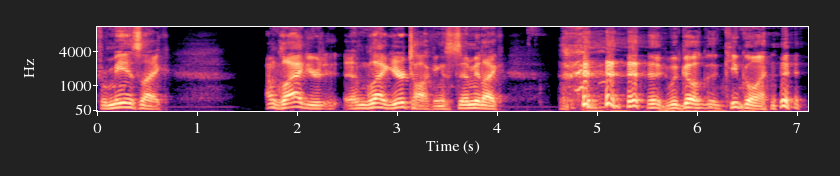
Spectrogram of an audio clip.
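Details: Aphasia in an adult man attending weekly speech therapy.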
